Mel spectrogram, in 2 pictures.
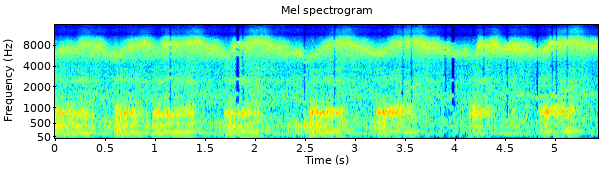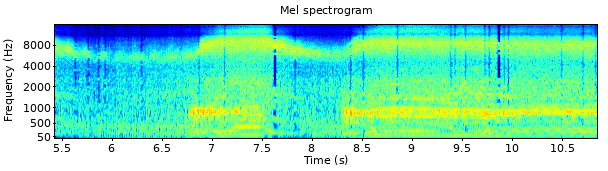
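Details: Free roadside two-stroke string trimmer started on full choke after priming: sharp rising and falling rev blips, then a clean, steady high-pitched buzz that holds evenly. It is running properly.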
